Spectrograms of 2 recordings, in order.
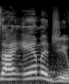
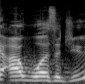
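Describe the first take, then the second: First: "am" pressed and held as the present-tense claim; stress on am. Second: "was" leaned on, the past tense held out as the wrong version; stress on was. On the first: Preacher gives Paul's actual present-tense words, stressing "am". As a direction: land firmly on "am", falling tune. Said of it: "He says". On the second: Preacher contrasts the wrong tense for the congregation, stressing "was". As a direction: press the word "was" so it sounds like the past. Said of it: "He doesn't say". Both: Shown as a demonstration.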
